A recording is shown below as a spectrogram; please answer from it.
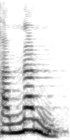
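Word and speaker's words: חנן: La palabra gracia es traducida de su original hebreo que se pronuncia Hanan.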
